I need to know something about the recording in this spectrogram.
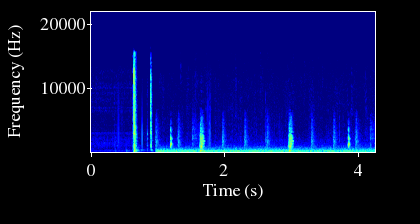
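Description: Faint room tone with a steady hum, broken by two sharp clicks, then lo-fi background music starts about a second in with a slow, regular beat.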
